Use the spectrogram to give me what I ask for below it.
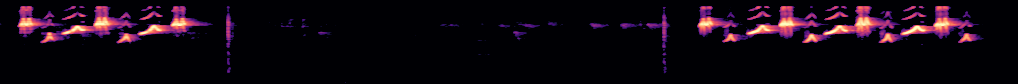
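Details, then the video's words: High, sweet cinereous tit song played to draw other birds into singing: a brisk series of repeated two-note phrases, a quiet gap with a couple of soft clicks, then another lively run. "Burung Gelatik Batu Pancing Ombyokan Agar Cepat Bunyi l Zeer melodieuze zang van de Mees (vogel)"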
